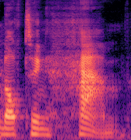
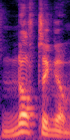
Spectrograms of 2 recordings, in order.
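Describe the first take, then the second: First: The h sound in the middle is pronounced. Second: The h sound in the middle is dropped. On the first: The speaker calls it wrong. "it's not Nottingham" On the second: The speaker calls it right. "You don't have to say the H"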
